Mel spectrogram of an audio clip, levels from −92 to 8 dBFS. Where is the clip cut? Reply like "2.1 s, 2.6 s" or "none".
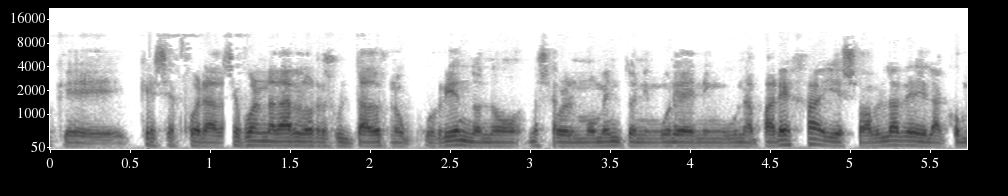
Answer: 1.1 s, 2.1 s, 3.1 s, 3.9 s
